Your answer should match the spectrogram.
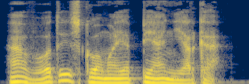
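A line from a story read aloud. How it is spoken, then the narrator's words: Hoarse female voice. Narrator (Russian): Голос у новоприбывшего был хриплый, но явно женский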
